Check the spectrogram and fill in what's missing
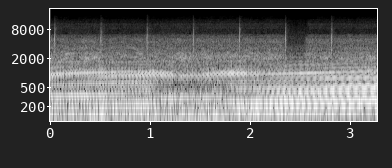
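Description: A Buell Super Cruiser motorcycle with 175 horsepower accelerates in first gear on a road near Sturgis, its engine note loud, close and continuous with steady revving harmonics throughout.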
